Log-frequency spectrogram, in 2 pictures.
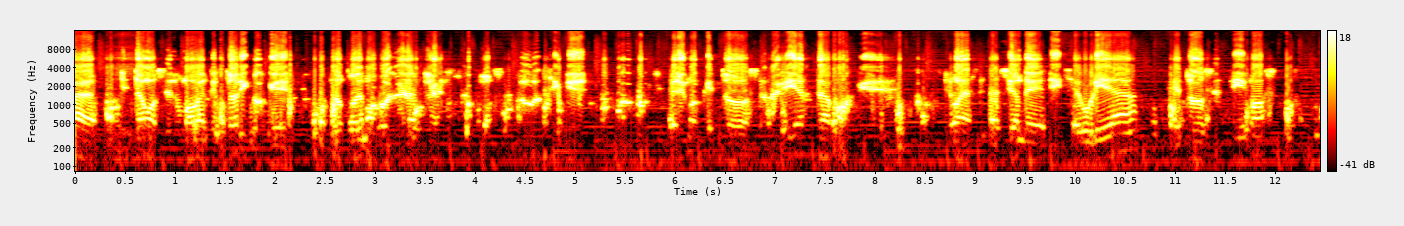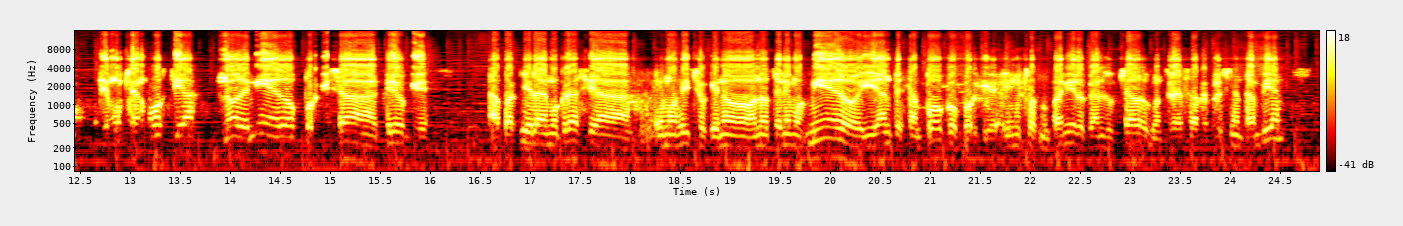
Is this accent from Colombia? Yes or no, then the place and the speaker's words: no; Argentina; nosotros como pueblo argentino hemos mantenido vagos desde hace muchísimo tiempo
